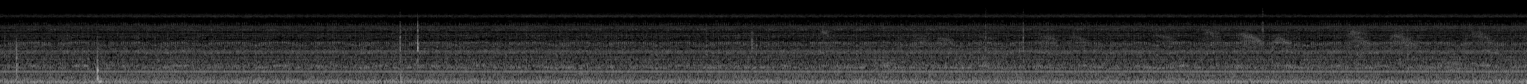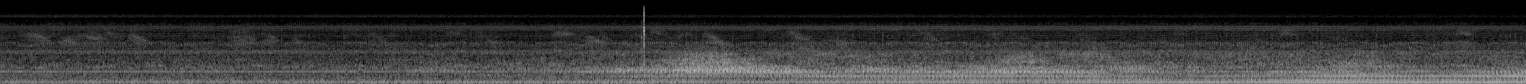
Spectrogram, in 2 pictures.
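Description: Light single-engine piston airplane's engine running steadily, then growing clearly louder and fuller about two-thirds of the way through.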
